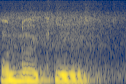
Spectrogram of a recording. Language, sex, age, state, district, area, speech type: Tamil, male, 45-60, Tamil Nadu, Tiruvarur, rural, read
